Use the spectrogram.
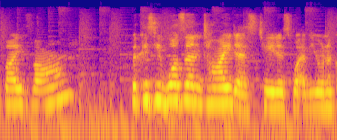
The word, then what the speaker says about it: Tidus: I learned from Dan, who's the community manager for Final Fantasy 15 in Europe, that Tidus is actually pronounced Tidus, but I can't do that.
